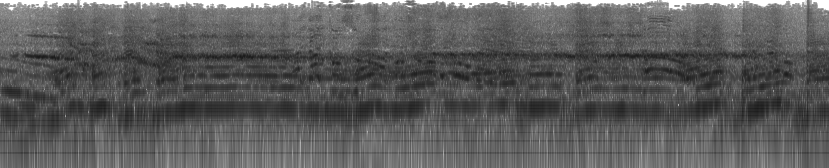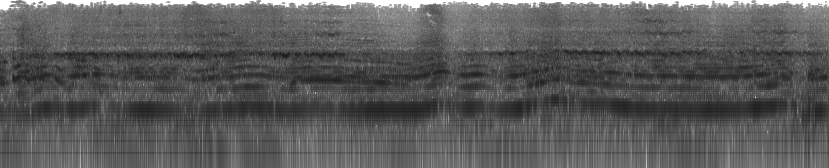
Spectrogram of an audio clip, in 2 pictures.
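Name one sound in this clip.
A car engine roars and revs hard close by.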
